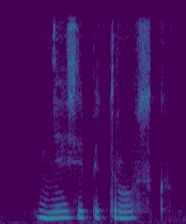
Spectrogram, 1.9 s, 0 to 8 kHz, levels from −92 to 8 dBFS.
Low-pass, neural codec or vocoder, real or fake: 7.2 kHz; vocoder, 44.1 kHz, 128 mel bands, Pupu-Vocoder; fake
